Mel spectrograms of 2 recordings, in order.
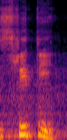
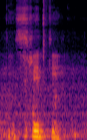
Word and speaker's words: স্মৃতি: ফলার উচ্চারণ হয় না শব্দের শুরুতে ম ফলার উচ্চারণ হয় না উদাহরণস্বরূপ যদি আমরা লিখি স্মৃতিস ময় সংযুক্ত ঋকার তৃষিকার স্মৃতি এখন এটার উচ্চারণ হলে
